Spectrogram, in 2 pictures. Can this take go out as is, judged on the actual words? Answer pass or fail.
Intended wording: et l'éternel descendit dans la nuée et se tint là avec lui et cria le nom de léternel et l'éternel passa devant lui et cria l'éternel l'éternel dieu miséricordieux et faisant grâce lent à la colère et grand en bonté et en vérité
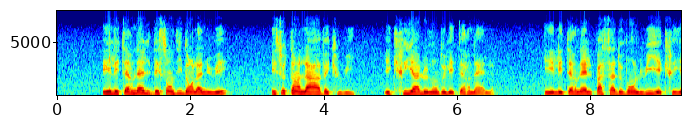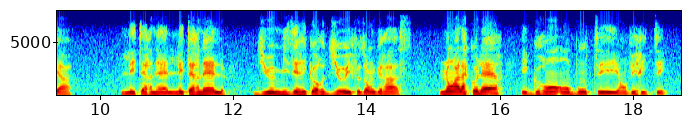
pass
